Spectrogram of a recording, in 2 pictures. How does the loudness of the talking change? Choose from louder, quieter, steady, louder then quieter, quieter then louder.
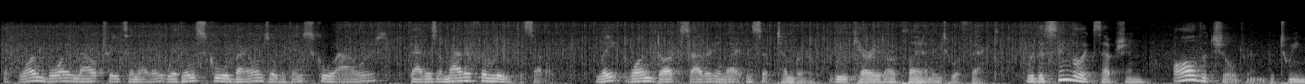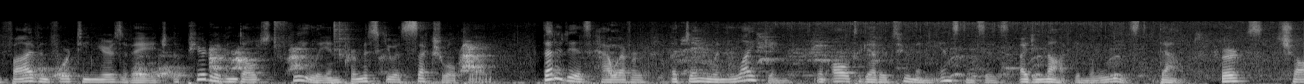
steady.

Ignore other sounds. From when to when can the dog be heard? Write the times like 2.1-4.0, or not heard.
13.2-24.5.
